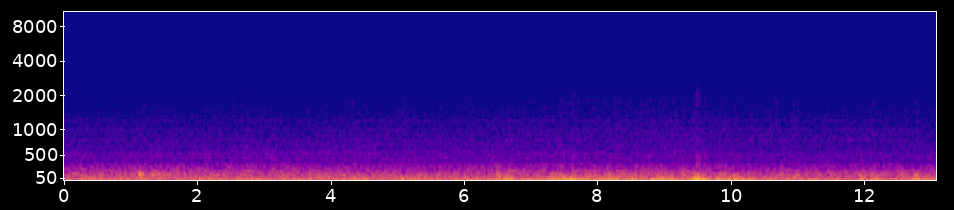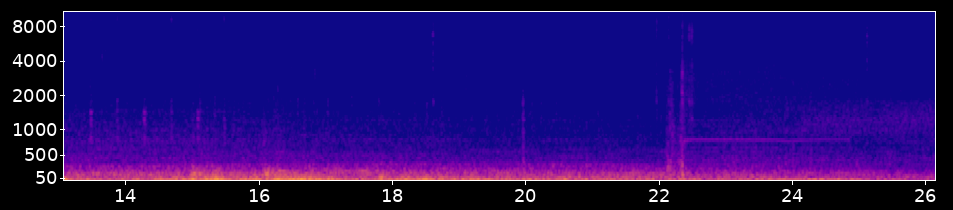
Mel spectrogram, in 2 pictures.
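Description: A twin-turbo W12 luxury sedan cruises, heard from inside the cabin.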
